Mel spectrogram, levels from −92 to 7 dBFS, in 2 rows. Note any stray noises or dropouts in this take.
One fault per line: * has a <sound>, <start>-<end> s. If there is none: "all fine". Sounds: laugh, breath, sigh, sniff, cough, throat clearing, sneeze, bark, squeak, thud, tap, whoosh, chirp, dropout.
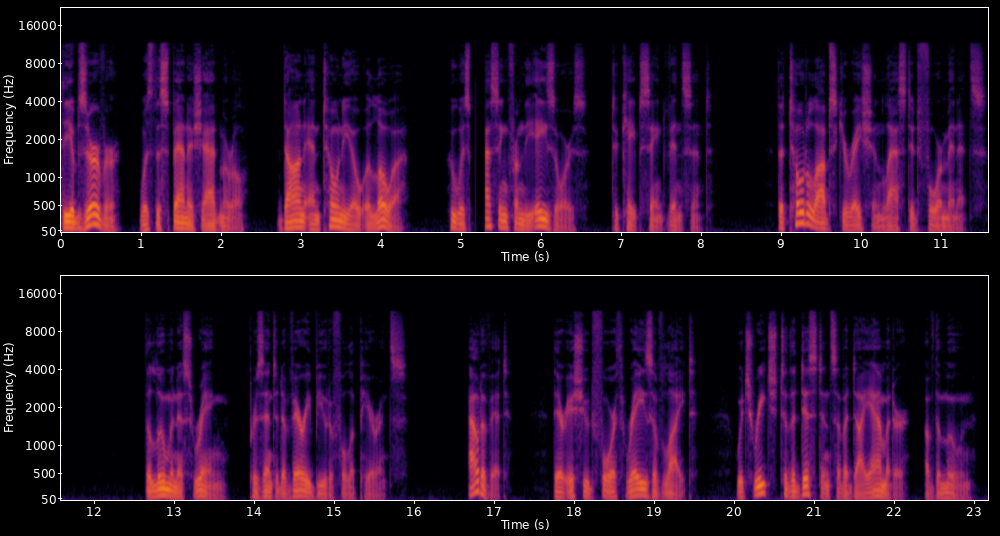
* has a dropout, 5.2-5.3 s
